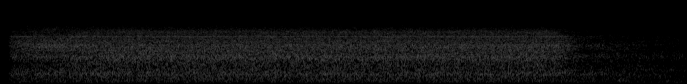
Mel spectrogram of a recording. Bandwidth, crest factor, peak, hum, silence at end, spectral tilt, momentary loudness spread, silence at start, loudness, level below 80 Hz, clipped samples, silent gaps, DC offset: 15 kHz; 14 dB; -36 dBFS; none; 0 s; -1 dB/octave; 9 LU; 0.1 s; -47 LUFS; -84 dBFS; under 0.1%; none; under 0.1%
